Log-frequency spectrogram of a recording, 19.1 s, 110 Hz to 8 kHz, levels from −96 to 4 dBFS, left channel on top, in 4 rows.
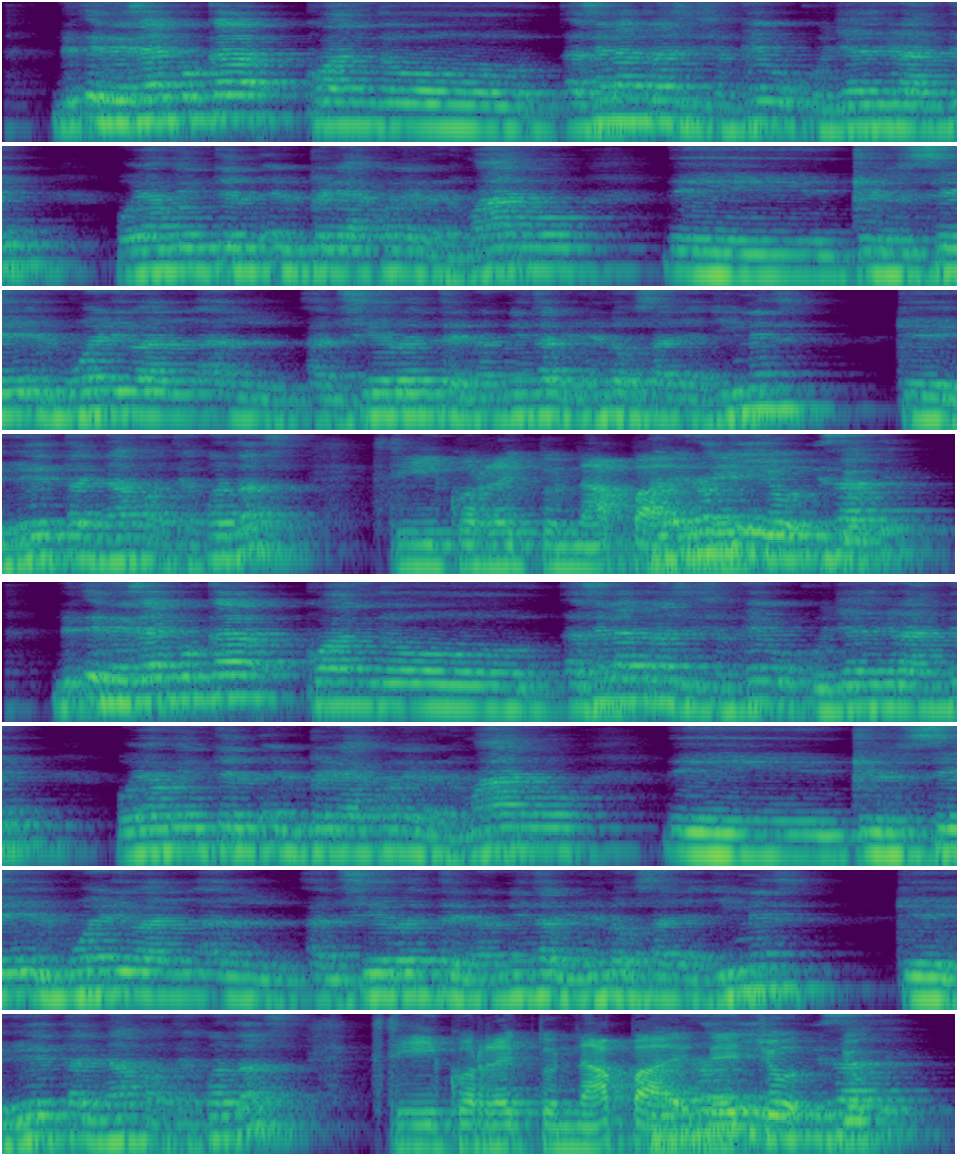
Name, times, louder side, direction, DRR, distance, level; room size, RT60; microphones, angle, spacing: voice 1, 0.2-4.9 5.3-7.7 8.1-13.5 14.0-15.7 17.5-18.8, right 1 dB, 10° right, -11 dB, 1.5 m, -30 dB
voice 2, 16.3-18.6, right 4 dB, 55° right, 7 dB, 0.5 m, -27 dB
5.4 x 3.0 x 2.9 m, 0.65 s
head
